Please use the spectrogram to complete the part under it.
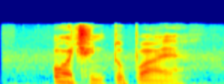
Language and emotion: Russian, angry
